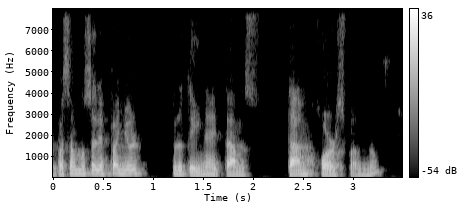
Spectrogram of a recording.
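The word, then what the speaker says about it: Tamm-Horsfall: Para hablar así, para hablar así, como normalmente lo pronunciamos, TAM Horsfall.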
